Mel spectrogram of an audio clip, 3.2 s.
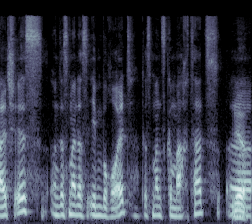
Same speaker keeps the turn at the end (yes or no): yes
